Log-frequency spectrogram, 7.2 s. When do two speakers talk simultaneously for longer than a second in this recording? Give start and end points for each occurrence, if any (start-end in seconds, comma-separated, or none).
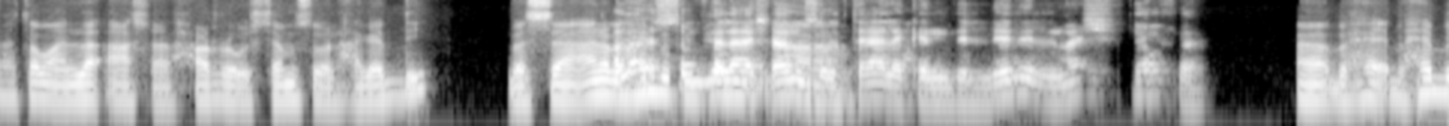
3.1-4.3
